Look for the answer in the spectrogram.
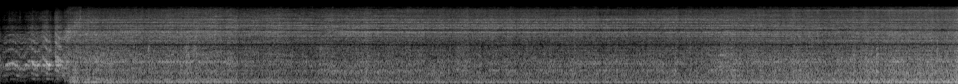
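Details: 2001 Dodge Ram 1500 5.9L, cold start after replacing the idler pulley, whose bearings were failing: the engine catches, then a steady harsh grinding rasp rides over the idle; another pulley is suspected, not confirmed.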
